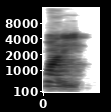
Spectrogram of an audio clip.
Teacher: So in the case of money, it's a high-toned word, wari, and you're adding on the low tone in this case. So both the high and the low are preserved, and you get wari, the money.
